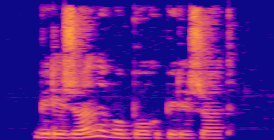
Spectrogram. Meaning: better safe than sorry
- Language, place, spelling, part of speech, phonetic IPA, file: Russian, Saint Petersburg, бережёного бог бережёт, proverb, [bʲɪrʲɪˈʐonəvə boɣ bʲɪrʲɪˈʐot], LL-Q7737 (rus)-бережёного бог бережёт.wav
